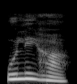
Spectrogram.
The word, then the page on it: ಉಲಿಹ: uliha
